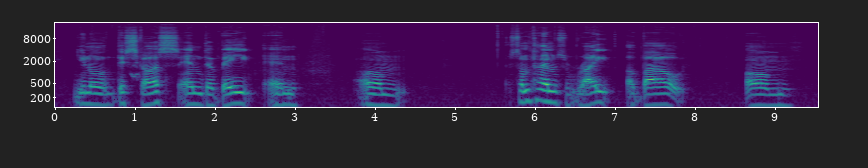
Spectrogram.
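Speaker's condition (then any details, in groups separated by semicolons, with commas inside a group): Cerebral palsy, mixed, mild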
